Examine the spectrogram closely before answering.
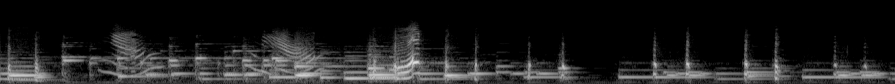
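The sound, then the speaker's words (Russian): Several drawn-out, swooping meows, likely a voice imitating a cat, rise and fall over steady musical notes, followed by a stretch of melodic accompaniment. “Мяу-мяу, ночь спустила, блещет первая звезда.”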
